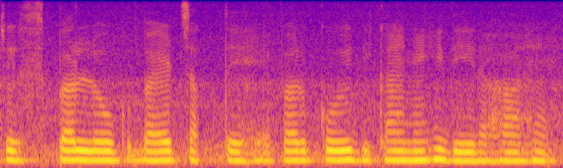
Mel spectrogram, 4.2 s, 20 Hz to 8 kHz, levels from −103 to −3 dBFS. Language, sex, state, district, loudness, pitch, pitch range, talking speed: Hindi, female, Maharashtra, Mumbai Suburban, -13 LUFS, 165 Hz, 160-170 Hz, 185 wpm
